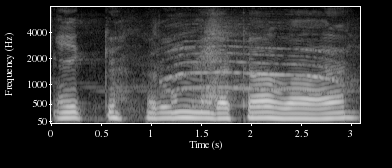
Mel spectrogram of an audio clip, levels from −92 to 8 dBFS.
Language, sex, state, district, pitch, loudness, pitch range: Hindi, male, Bihar, Araria, 140 Hz, -17 LUFS, 130-145 Hz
